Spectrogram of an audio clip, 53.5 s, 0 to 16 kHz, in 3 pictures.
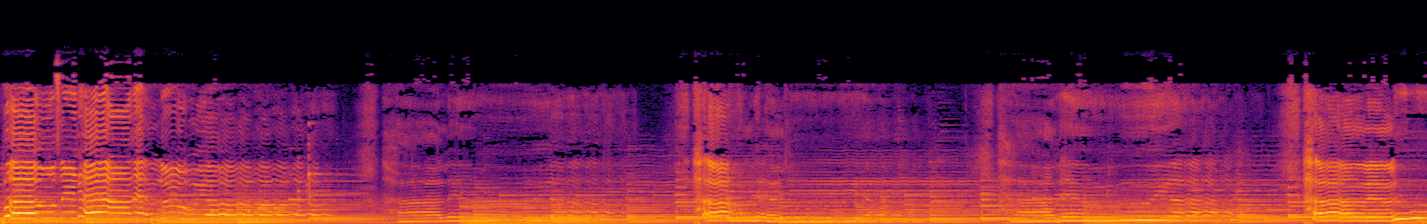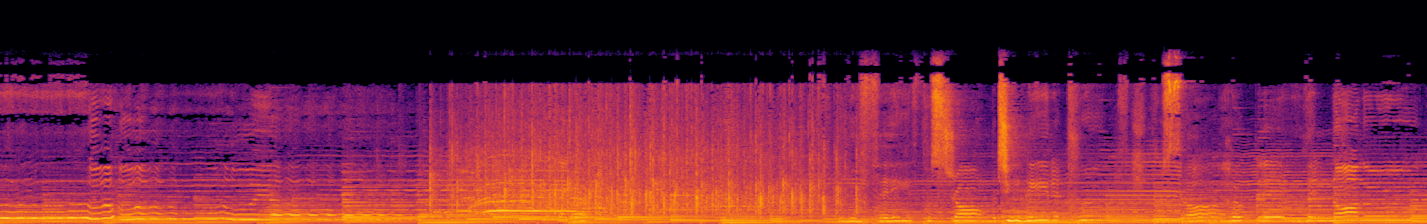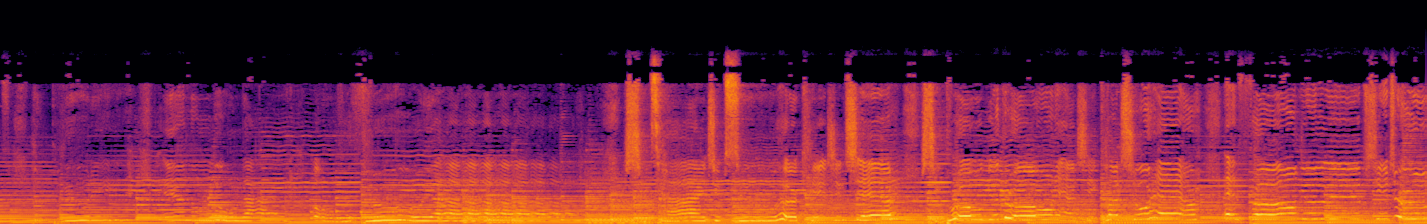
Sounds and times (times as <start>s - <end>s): Female singing: 0.0s - 4.2s, 5.0s - 8.0s, 8.6s - 11.6s, 12.5s - 15.6s, 16.2s - 23.1s, 28.4s - 53.5s
Music: 0.0s - 53.5s.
